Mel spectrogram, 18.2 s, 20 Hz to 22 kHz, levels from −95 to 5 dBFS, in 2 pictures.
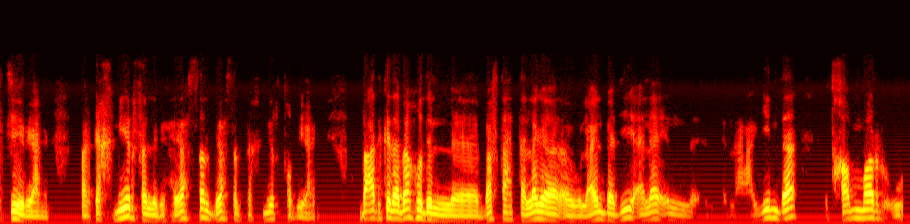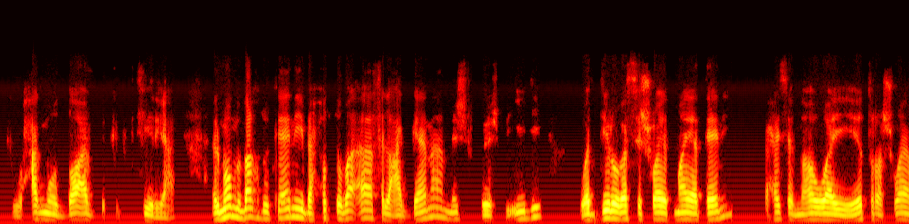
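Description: A speech recording picks up mains buzz throughout: interference from the 50 Hz supply, with sharp switching spikes twice per cycle, has leaked into the signal path. It lays a steady, raspy buzz, rich in harmonics into the kilohertz range, well below the speech.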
